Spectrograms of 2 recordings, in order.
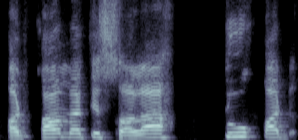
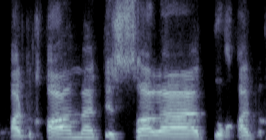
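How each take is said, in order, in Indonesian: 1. Shalah berhenti di h, lalu tu ditambahkan. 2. Shalatu mengalir sebagai satu kata tanpa jeda. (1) "Itu itu gawat" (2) "itu betul tuh"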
